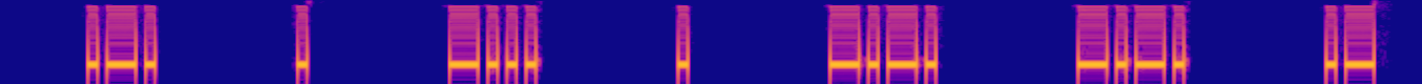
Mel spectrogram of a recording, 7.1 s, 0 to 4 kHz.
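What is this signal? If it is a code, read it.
Morse code, heard as a keyed tone, about 25 wpm, spaced as for 10 wpm, 550 Hz. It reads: REBECCA
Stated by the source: Morse code transcription of news headlines.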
